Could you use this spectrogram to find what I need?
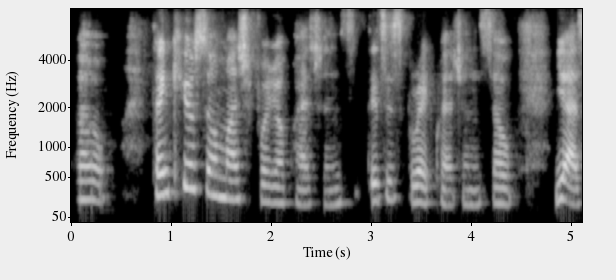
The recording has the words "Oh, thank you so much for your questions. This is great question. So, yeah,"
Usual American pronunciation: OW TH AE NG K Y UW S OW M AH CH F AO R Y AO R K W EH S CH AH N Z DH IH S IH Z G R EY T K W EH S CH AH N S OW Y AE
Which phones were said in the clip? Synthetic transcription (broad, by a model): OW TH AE NG K Y UW S OW M AH CH F AO R Y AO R K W EH S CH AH N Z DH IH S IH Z G R EY T K W EH S CH AH N S OW Y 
